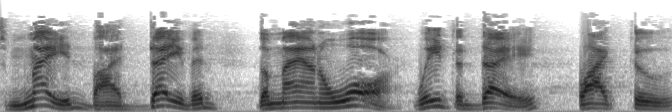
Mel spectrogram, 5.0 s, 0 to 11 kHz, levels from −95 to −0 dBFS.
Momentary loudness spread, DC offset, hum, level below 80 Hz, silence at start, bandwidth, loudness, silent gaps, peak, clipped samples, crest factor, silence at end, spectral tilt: 8 LU; 0.2%; none; -58 dBFS; 0 s; 7.6 kHz; -16 LUFS; none; -2 dBFS; under 0.1%; 14 dB; 0 s; -6.5 dB/octave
